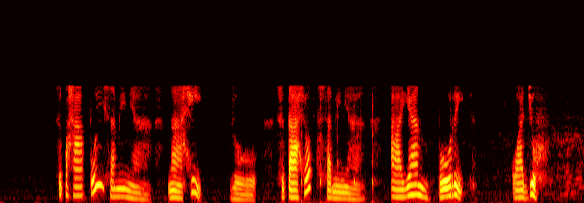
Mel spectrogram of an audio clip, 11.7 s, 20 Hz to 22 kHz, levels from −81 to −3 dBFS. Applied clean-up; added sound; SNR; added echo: none; Dishes, pots, and pans; 20 dB; none.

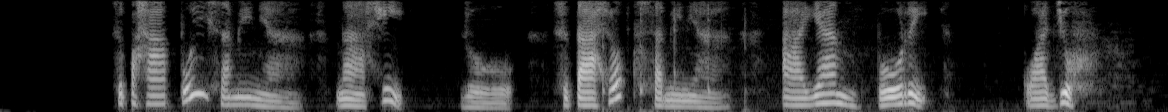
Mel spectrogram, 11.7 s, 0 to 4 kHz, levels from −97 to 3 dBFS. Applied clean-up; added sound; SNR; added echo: neural mask model DeepFilterNet 3.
